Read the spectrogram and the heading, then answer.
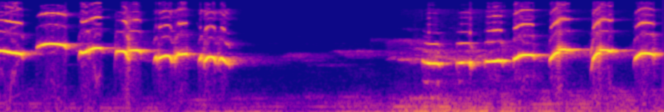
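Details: A vocal oriental magpie-robin in its loud fighting song, kept as bait to provoke other magpie-robins into answering: rapid clear whistled notes with high overtones, slurring downward in a run, a pause, then another rising run.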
